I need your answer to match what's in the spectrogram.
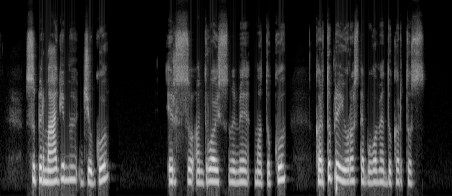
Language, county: Lithuanian, Vilnius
